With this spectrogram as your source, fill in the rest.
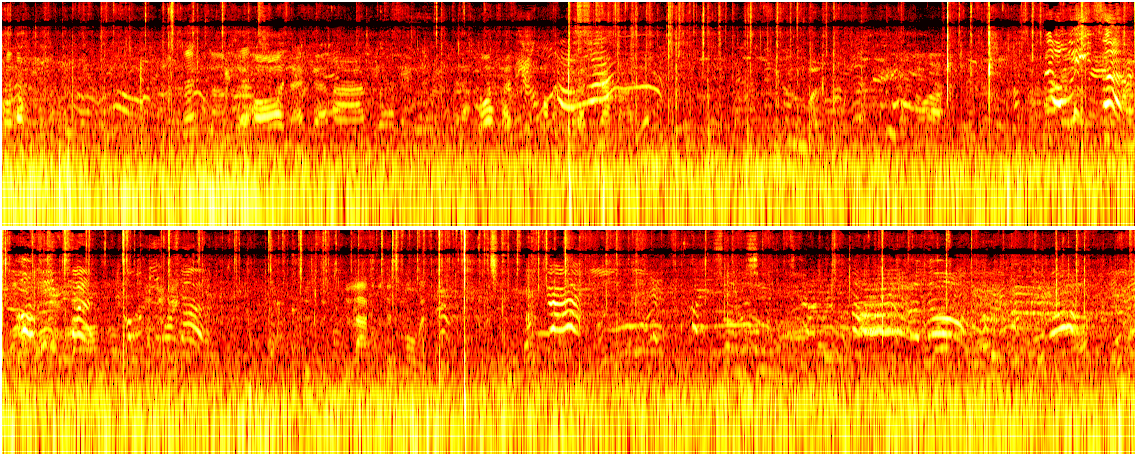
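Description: Young women shout and call out from across an open outdoor field.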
